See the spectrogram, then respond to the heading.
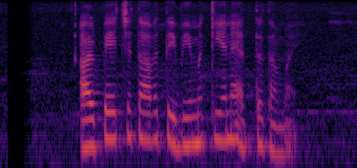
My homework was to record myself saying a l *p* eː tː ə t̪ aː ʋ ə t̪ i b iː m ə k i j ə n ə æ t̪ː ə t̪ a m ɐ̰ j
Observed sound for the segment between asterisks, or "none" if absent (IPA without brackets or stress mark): p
